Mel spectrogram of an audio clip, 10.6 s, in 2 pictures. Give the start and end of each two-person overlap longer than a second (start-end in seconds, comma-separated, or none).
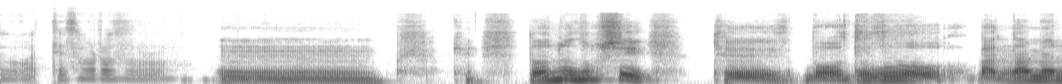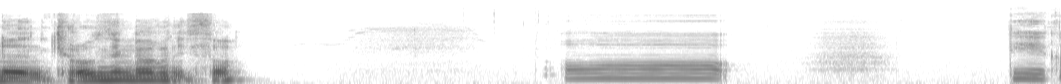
none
